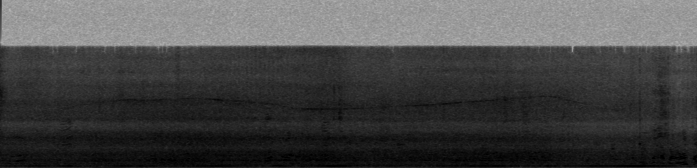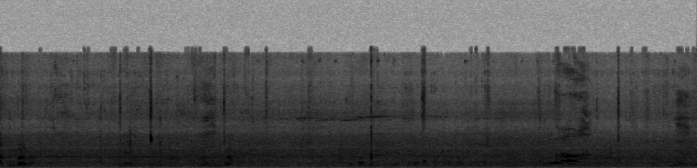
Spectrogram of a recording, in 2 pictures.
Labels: Are people talking?
yes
